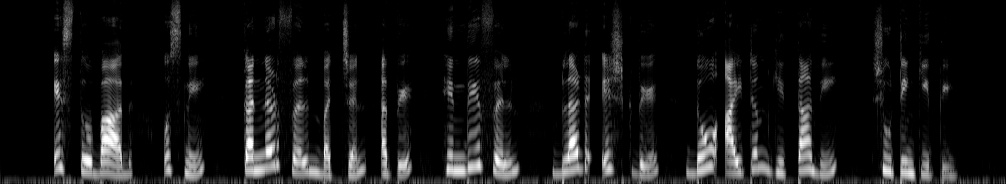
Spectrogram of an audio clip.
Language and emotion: Punjabi, neutral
